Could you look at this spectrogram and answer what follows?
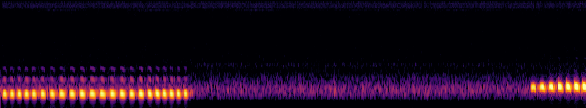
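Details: Eastern screech owl in a forest, giving a steady monotone trill of quick pulses for about two seconds, silence, then a slightly higher trill starting up.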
